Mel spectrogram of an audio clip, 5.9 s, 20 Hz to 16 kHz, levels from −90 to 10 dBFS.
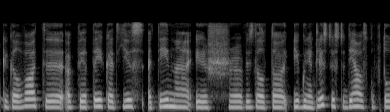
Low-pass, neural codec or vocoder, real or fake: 7.2 kHz; none; real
